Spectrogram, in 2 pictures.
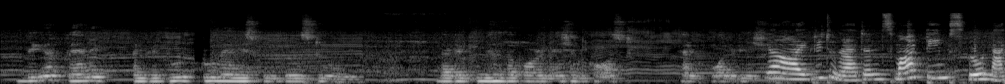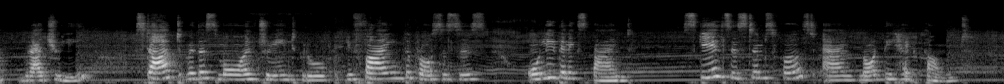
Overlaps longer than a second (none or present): none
